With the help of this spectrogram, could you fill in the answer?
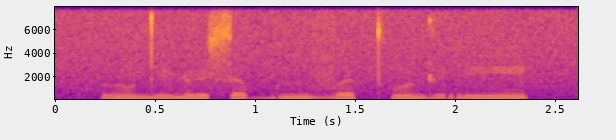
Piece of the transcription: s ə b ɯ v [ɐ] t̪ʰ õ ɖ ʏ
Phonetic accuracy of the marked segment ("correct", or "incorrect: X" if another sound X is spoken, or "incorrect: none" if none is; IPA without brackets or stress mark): incorrect: ə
